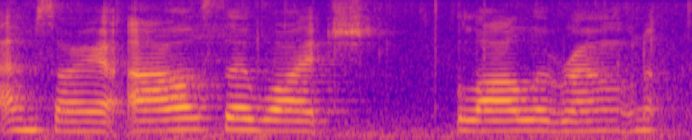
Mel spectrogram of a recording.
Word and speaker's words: La Llorona: I also watched La Llorona. Llorona, is that how you pronounce it? Leona. La Llorona.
